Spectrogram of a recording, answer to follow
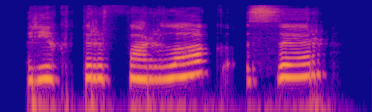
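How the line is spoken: Frightened babble. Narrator (Russian): испуганно пролепетала неизвестная мне подруга Реджина

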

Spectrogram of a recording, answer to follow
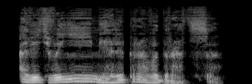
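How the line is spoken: Whispered. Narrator (Russian): шепнул он Ставрогину

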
